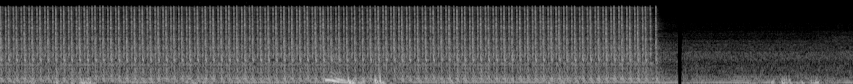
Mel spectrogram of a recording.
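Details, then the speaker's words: Pioneer CLD-D503 double-sided LaserDisc player, trying to play a disc: sharp, even clicking about twice a second repeating as the laser sled tries to move and can't; the laser sled is stuck. "started making a weird rattling sound when I went to go play a LaserDisc so let's uh fire this guy up so you can hear what's going on and we'll troubleshoot and attempt to repair"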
